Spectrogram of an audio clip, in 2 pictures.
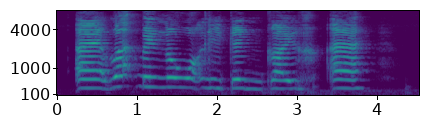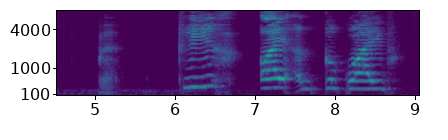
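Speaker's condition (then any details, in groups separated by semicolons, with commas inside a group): Cerebral palsy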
